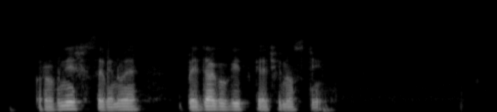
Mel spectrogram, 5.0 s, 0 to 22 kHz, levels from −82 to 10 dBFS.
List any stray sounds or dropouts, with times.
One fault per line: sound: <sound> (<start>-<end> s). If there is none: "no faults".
no faults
